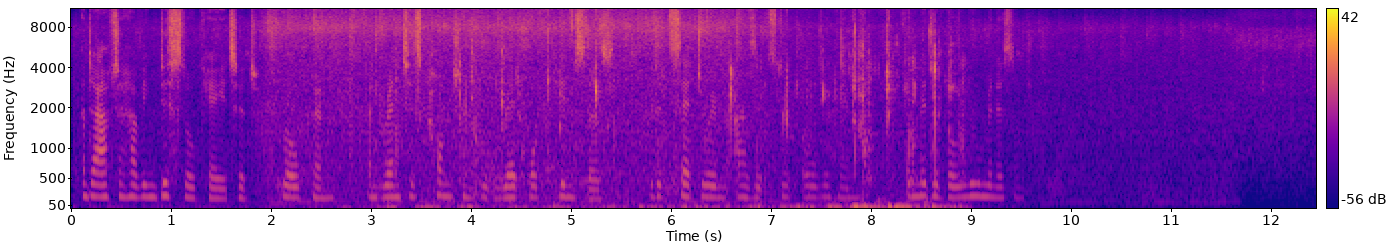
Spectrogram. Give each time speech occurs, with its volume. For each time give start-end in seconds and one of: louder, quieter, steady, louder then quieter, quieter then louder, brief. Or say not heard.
0.0-9.5 steady.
